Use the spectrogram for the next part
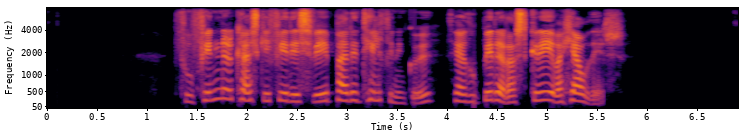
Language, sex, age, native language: Icelandic, female, 50-59, Icelandic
